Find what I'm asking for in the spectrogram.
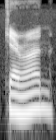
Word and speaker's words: Charon: Charon, pardonne-moi, c'est vraiment la bonne prononciation, c'est Charon.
